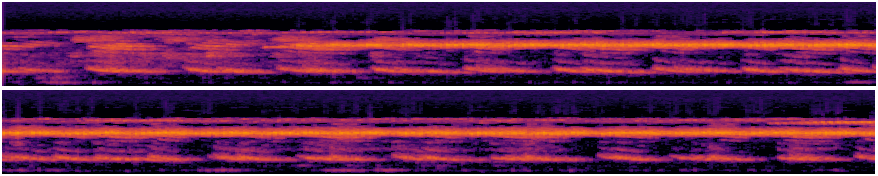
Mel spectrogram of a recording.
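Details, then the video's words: Lakeside frogs at night calling in a busy overlapping chorus of short, throaty notes in rapid succession, with an unbroken high insect buzz behind and a few soft low bumps. "Lakeside night creatures and frog sounds"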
